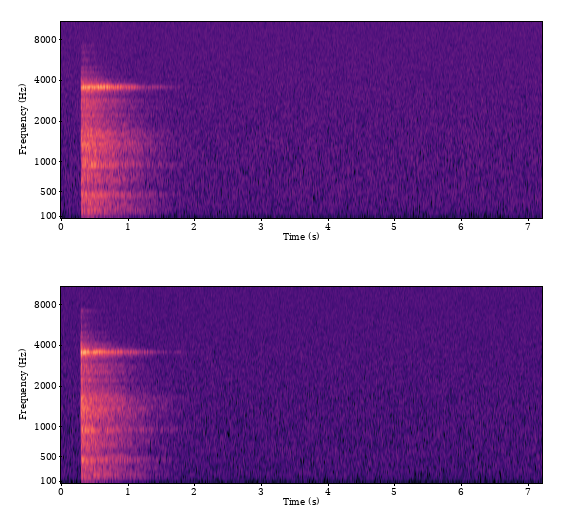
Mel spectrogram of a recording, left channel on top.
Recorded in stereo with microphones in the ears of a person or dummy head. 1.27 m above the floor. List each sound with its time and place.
0.3 s a piano: 45° right (ahead or behind), 1.8 m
